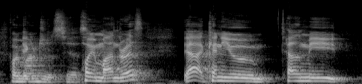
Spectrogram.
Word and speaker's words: Poimandres: i would say yeah i think it's pronounced poi madrest or poem andres yeah can you tell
